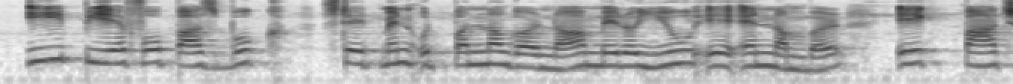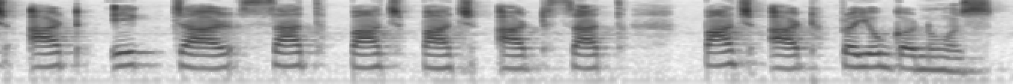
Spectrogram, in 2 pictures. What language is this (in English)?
Nepali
